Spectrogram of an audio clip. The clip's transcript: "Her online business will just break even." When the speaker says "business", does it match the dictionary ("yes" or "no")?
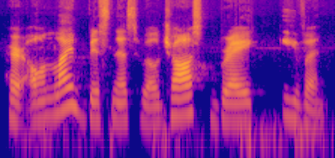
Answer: no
